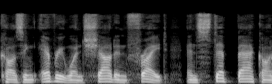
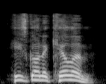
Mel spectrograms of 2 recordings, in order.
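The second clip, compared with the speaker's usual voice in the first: very high, urgent alarm; frightened cry; 11 semitones higher than usual. A narrator's reading. Linda crying out in fear as Kabuto is beaten. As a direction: cry out in fear for his life. Linda panicking over the beating.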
